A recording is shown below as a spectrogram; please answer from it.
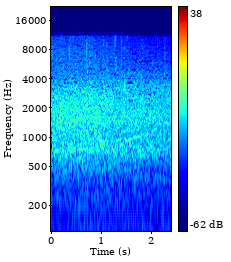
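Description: Cricket crowd cheering and applauding a six, a dense, steady roar of clapping and excited voices filling the ground at constant loudness throughout.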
